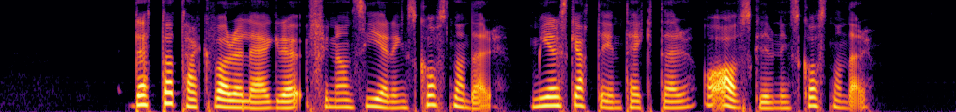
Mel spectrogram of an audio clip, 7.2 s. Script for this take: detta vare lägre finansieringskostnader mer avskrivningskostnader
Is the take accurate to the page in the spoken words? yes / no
no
